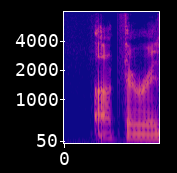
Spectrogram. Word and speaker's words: Akhtar: Akhtar is AKHTAR.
